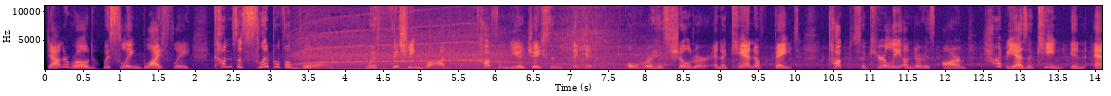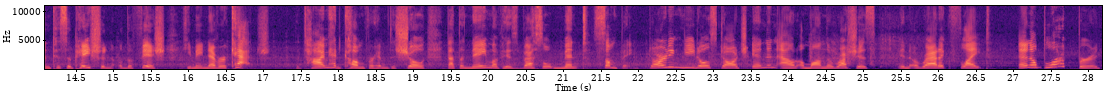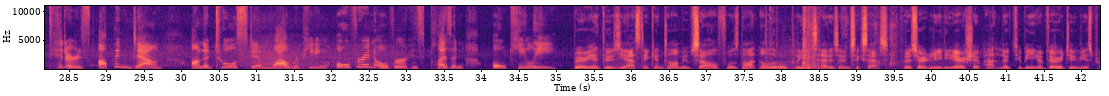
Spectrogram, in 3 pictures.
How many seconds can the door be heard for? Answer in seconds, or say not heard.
2 s.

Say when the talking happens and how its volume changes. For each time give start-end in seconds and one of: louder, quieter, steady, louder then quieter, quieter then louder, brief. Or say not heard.
0.0-42.2 steady.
